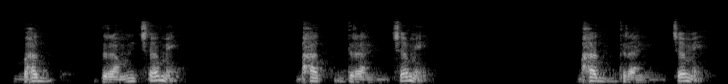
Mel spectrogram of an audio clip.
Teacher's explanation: the first letter is Bha, which is the fourth letter in the Pa Varga, so it has to be aspirated. Mahaprana consonant.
